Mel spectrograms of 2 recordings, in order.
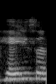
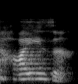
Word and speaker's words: heißen: I කියන එක දැක්කහම I mine mine මෙතනත් එහෙමයි. Heißen නෙමෙයි Heißen.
